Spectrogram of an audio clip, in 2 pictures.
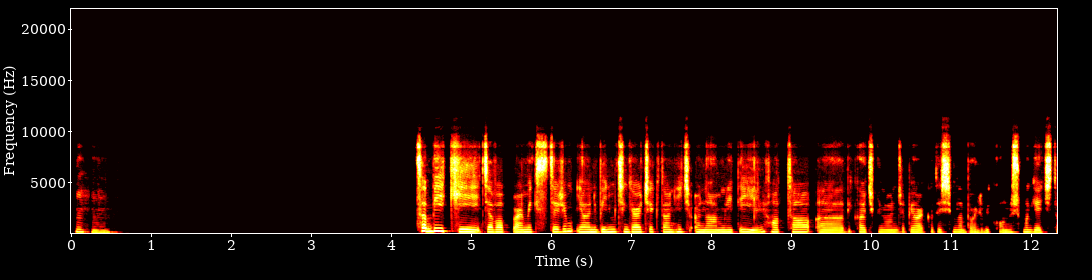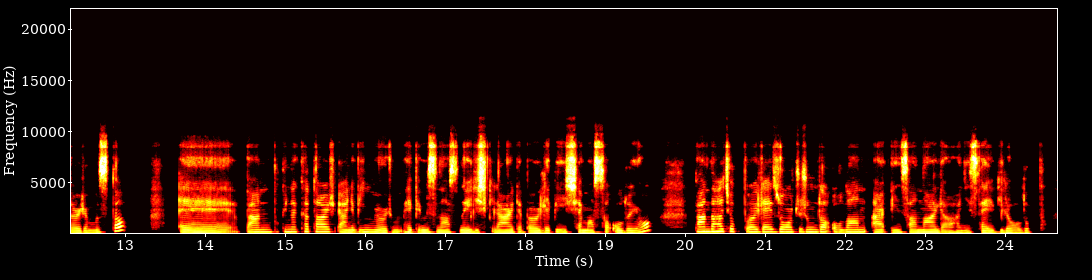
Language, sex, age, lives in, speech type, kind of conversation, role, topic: Turkish, female, 35-39, Greece, conversation, podcast, guest, Evlilik ya da birlikte yaşama kararı alırken en çok neyi önemsersin?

